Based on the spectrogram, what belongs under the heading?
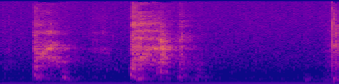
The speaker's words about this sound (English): Excuse me. Oh, I'm going to have a coughing fit.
